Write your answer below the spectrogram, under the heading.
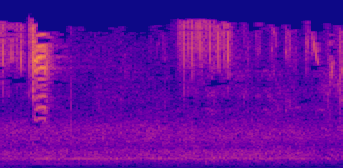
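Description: Pine siskins chatter at a thistle feeder, a steady mix of high, buzzy twitters and wheezy notes that swell in short bursts, moderately faint, with no one talking.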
